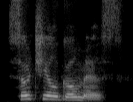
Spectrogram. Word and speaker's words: Xochitl Gomez: Xochitl Gomez.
